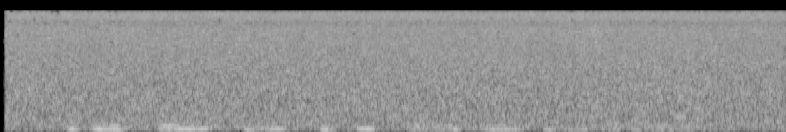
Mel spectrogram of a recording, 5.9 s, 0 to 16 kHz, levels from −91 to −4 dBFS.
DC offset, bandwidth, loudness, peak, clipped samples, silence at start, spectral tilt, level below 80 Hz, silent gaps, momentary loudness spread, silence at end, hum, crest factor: under 0.1%; 12 kHz; -18 LUFS; -8 dBFS; under 0.1%; 0.05 s; -0.5 dB/octave; -48 dBFS; none; 0 LU; 0 s; none; 14 dB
